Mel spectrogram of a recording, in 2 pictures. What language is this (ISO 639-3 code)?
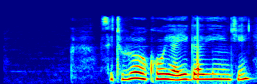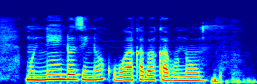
lug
